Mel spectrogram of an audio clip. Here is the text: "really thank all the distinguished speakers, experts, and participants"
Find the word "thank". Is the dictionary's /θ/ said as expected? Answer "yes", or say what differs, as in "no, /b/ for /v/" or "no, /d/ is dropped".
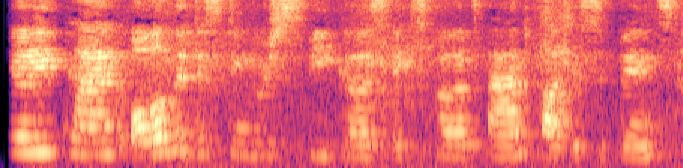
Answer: no, /t/ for /θ/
